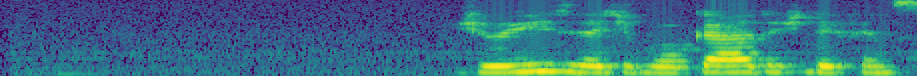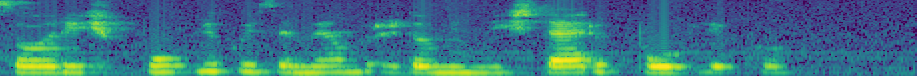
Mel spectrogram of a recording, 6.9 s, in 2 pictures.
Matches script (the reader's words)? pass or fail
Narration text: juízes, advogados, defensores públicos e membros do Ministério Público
pass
